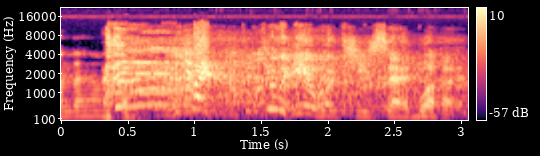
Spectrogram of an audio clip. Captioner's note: laughs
